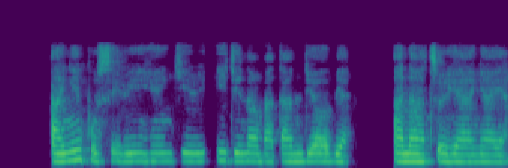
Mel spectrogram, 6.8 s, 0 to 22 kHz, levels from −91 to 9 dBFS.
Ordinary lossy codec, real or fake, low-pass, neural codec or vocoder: none; fake; 7.2 kHz; codec, 16 kHz, 8 kbps, FreqCodec, smaller model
